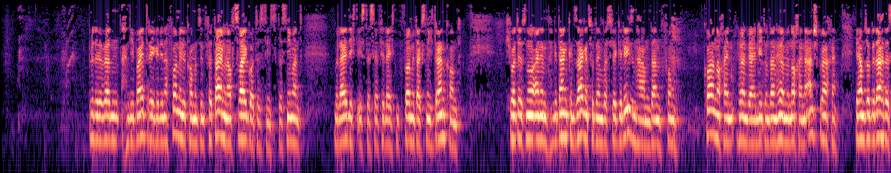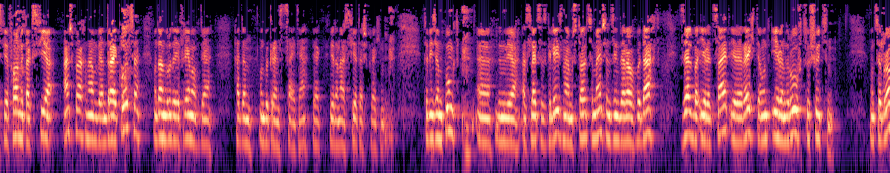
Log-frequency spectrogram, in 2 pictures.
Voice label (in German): ansage; Братское (Германия, 04-25)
